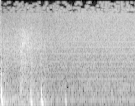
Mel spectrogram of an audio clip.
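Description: A few short, low thumps in the first second, then a steady low electrical hum with faint hiss from an analog TV recording, with no programme sound over it.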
